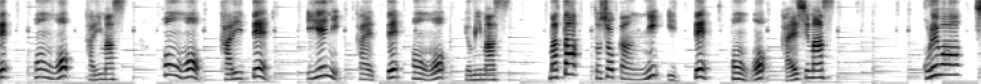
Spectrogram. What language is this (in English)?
Japanese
